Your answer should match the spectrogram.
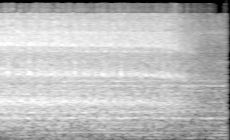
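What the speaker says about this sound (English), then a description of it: "the generator is placed into a sound-insulated room with special exhaust circuits" A generator drones steadily at close range in a sound-insulated test room, a dense continuous engine rumble that fades slightly toward the end.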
